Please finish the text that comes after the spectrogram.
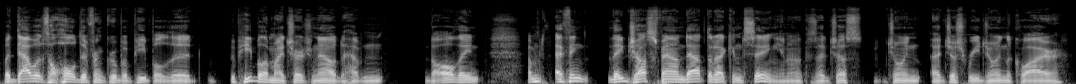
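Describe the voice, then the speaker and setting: A man with a rough voice, chatting casually and rambling self-deprecatingly while making music on a stream. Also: sits low, moderate pace, a little mellow, no echo, clean studio sound.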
